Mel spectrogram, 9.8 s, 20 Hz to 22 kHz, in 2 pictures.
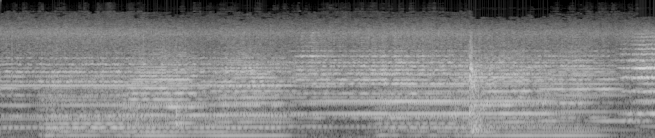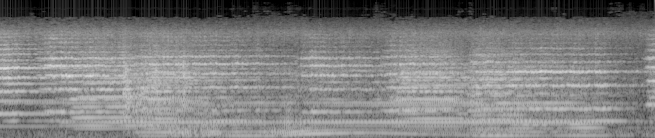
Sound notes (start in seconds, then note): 6.3 engine rumbling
